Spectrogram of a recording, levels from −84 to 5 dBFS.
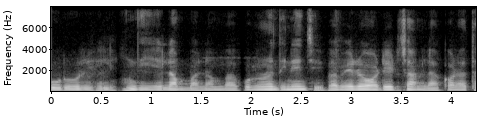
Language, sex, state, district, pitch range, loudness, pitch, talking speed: Bengali, male, Odisha, Malkangiri, 115-125 Hz, -19 LUFS, 120 Hz, 195 wpm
